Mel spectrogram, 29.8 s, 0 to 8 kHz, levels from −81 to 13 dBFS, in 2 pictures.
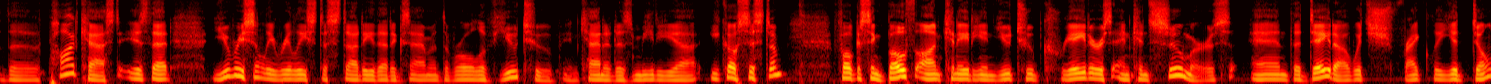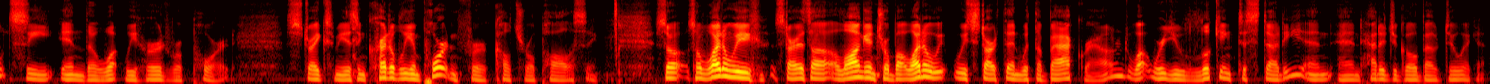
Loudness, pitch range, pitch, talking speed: -27 LUFS, 115-140 Hz, 120 Hz, 170 wpm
